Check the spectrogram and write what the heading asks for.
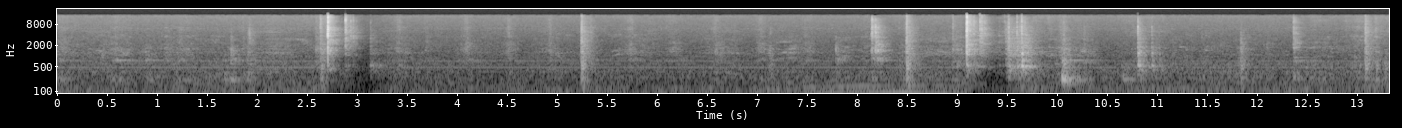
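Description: Scattered clicks and knocks of parts being handled as a small two-stroke generator is taken apart by hand. The sharpest knocks come about three seconds in and around nine seconds in, with a short low rumble just before the second group.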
